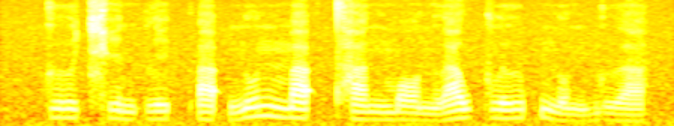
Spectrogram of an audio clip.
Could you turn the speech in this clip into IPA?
kɯː˦˥t͡ɕʰi˨˩n pli˨˩t̚ ʔa˨˩ʔnu˥˩nma˦˥ʔ tʰa˧nmɔː˨˩nla˥˩wklɯː˦˥p̚ no˩˦nbɯ˨˩a̯

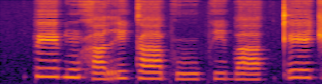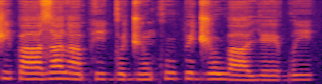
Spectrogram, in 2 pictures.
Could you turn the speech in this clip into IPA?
peː˦ bũ˦ha˨ri˦ kaː˦pʰuː˨pʰi˦ ba˦ | kʼeː˦ t͡ʃi˨paː˨za˦lã˨ pʰi˨ɡʊ˨˦d͡ʒũ˨ kʰu˦pɪ˦d͡ʒo˦ waː˨jeː˨ɡʷi˦

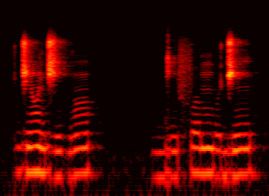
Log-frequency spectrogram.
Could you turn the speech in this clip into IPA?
d͡ʒɔ̃˧d͡ʒi˨ɡɔ̃˧ | ɡ͡bi˨fo˧ mu˧d͡ʒĩ˦

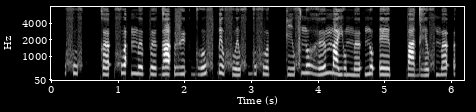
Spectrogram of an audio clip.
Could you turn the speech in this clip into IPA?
xʷixʷkːœʔxʷaʔ møpøɡaʔvyʔ ɡʱʊxʷɓexʷ exʷ ɡʊxʷœkːixʷnʊ ɦø majʊmøʔnʊ ʔe pːadʱexʷmœʔ

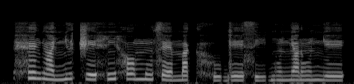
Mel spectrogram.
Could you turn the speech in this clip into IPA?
hɛ̃˦ ɡã˨ ɲɨ˧t͡ʃe˨hĩ˧ hɔ˦mũ˧sɛ˨ma˧k hu˨ɡe˦˨si˨˦ ɡũ˧ɲã˦ɾũ˦ ɲe˦

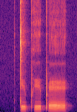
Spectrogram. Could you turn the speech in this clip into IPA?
tɪpʰɪpʼɛ

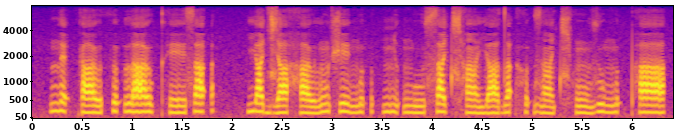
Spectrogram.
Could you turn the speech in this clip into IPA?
nɛ˦ʔka˨ʊ̯ θʊ˦ʔla˦ʊ̯ kʰe˨ɪ̯sʰä˦ʔ | jä˦˨d͡ʑä˨ha˨ʊ̯lũ˦˨ ʃe˦˨ɪ̯ŋʊ˦ʔ | ɲʊ˦ʔŋu˨ sʰä˦˨t͡ɕʰã˨jä˨dä˦ʔ hʊ˦ʔzã˨ t͡ɕʰũ˨ zu˦˨ŋʊ˦ʔpʰä˦

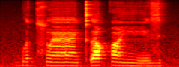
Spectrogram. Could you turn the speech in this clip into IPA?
ɡ͡bʊdsʷæ̃ːkʼəqʷĩːz

